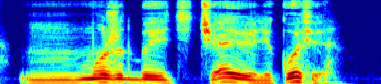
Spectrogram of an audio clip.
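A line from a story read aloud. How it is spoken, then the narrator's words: Uncertain mumble. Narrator (Russian): промямлил неуверенно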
